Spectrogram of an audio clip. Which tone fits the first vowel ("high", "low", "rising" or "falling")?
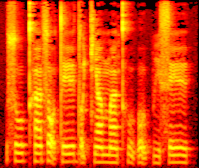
high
